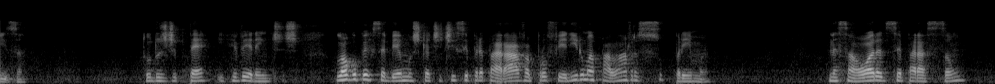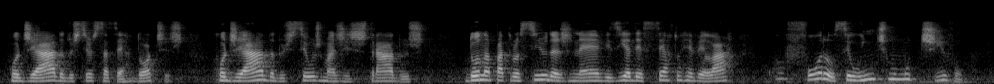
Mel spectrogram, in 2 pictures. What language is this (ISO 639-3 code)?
por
